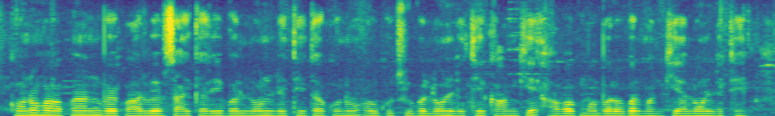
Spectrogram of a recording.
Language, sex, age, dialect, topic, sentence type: Chhattisgarhi, male, 18-24, Western/Budati/Khatahi, banking, statement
